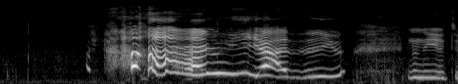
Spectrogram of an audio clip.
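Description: A young girl shouts loudly with excitement.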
